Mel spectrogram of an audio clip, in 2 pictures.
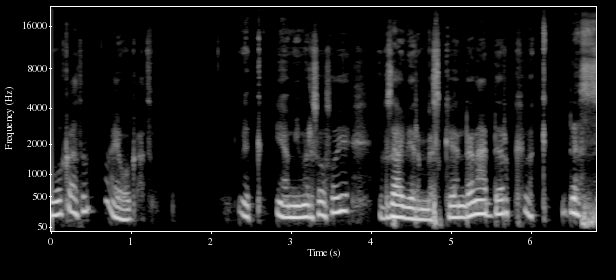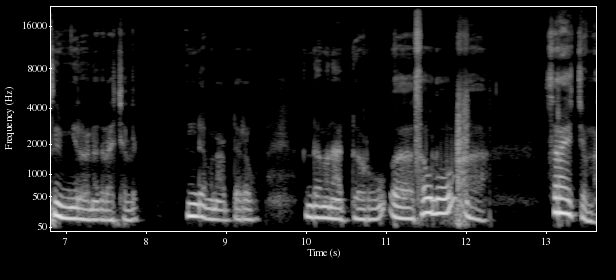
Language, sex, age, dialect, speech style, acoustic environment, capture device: Amharic, male, 25-34, Ethiopia - Addis Ababa, relaxed, silence, mobile / Linux / Chrome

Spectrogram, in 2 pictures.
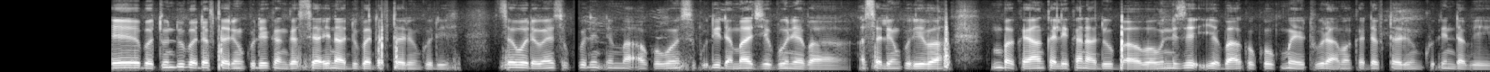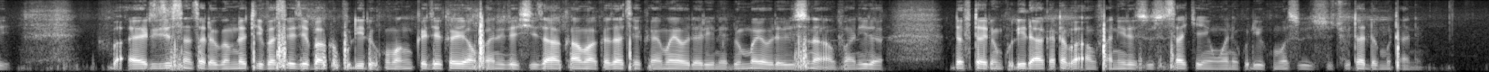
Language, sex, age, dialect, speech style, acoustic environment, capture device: Hausa, male, 25-34, Nigeria - Nigerian Standard, happy, silence; nature, mobile / Linux / Chrome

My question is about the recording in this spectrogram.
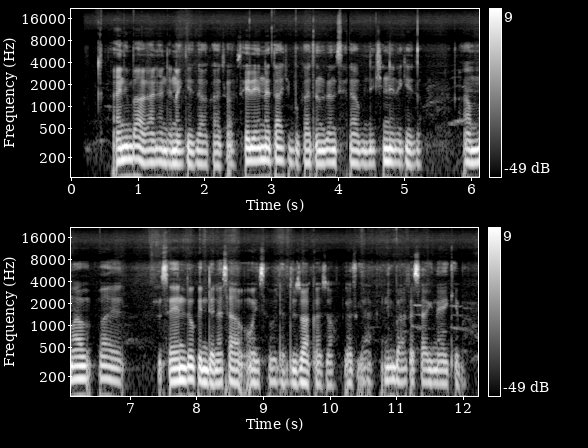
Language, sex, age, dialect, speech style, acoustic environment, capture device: Hausa, male, 25-34, Nigeria - Ibadan, relaxed, people talking, mobile / Linux / Chrome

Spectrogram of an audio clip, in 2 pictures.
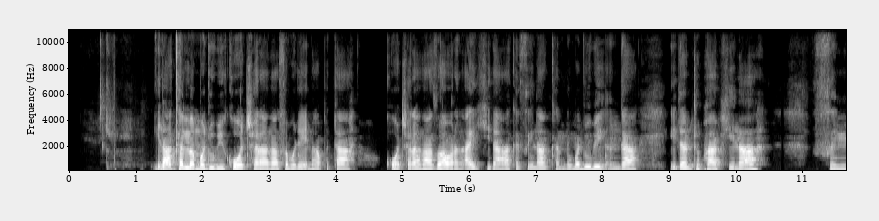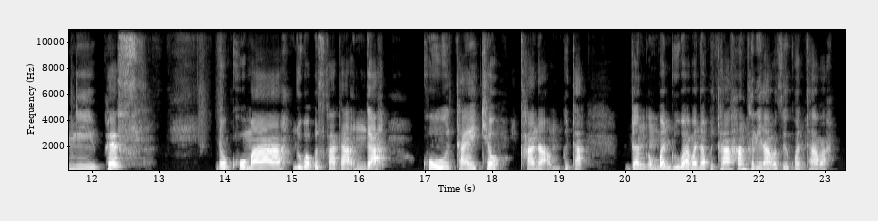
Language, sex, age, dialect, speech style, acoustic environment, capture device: Hausa, female, 25-34, Nigeria - Nigerian Standard, relaxed, nature, mobile / Linux / Chrome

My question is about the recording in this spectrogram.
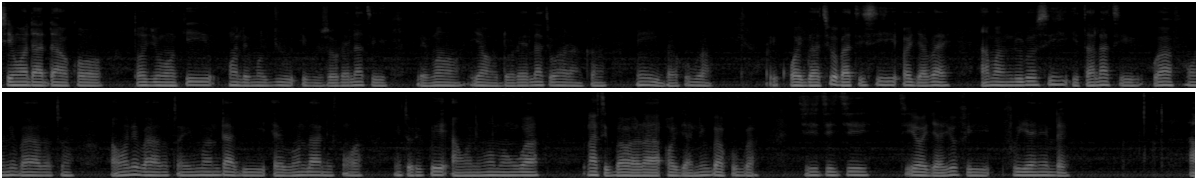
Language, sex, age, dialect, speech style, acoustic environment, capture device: Yoruba, male, 25-34, Nigeria - Lagos Yoruba, happy, appliances, mobile / macOS / Safari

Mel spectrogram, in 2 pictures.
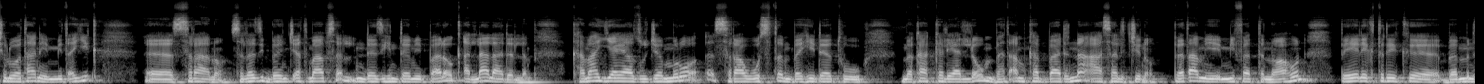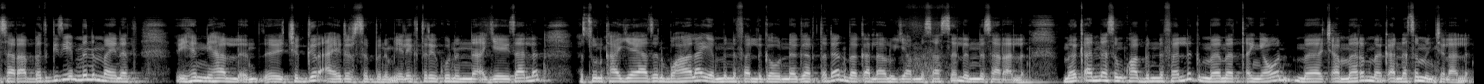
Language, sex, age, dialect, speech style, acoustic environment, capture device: Amharic, male, 25-34, Ethiopia - Gojjam, relaxed, silence, mobile / Linux / Chrome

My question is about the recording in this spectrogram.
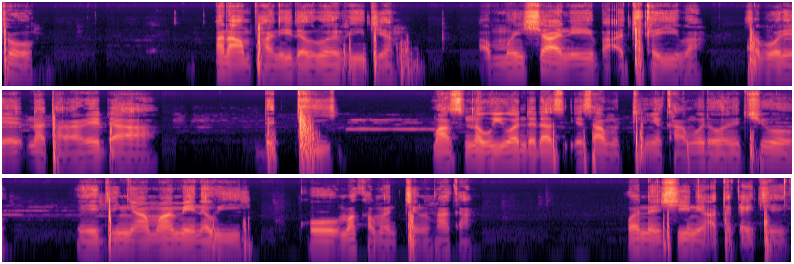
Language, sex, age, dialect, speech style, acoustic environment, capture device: Hausa, male, 25-34, Nigeria - Kano, happy; relaxed; focused; excited, silence; nature; traffic; people talking, mobile / Linux / Chrome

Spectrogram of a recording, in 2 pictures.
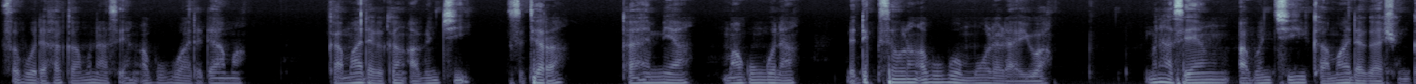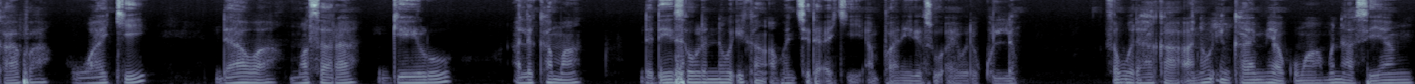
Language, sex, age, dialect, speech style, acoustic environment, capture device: Hausa, male, 25-34, Nigeria - Katsina, focused, construction, desktop / Linux / Chrome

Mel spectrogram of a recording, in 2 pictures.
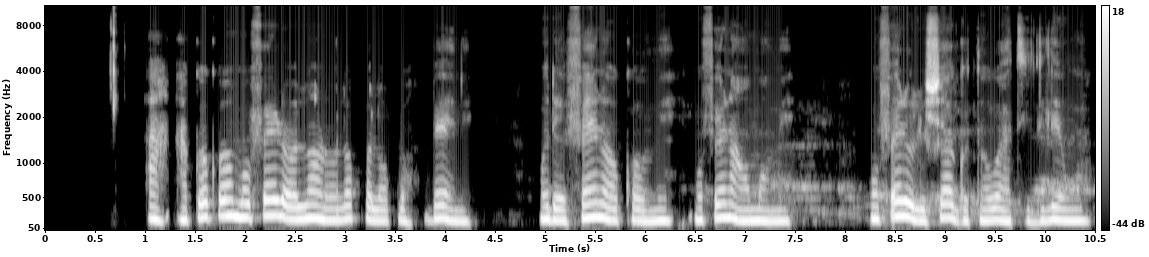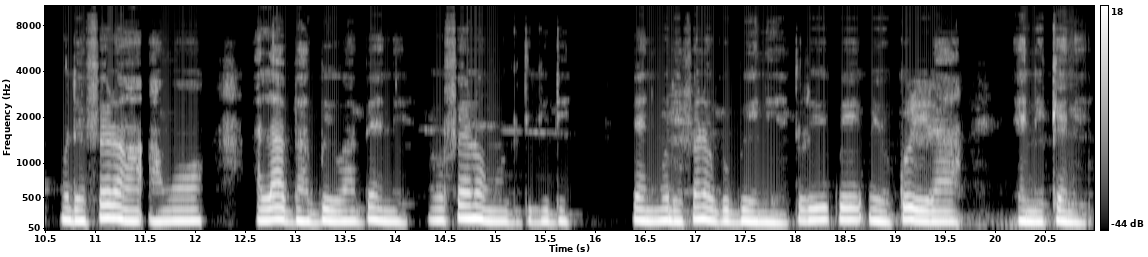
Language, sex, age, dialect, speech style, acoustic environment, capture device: Yoruba, female, 25-34, Nigeria - Ibadan, happy, silence, mobile / Linux / Chrome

